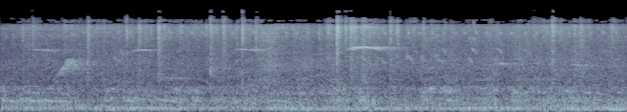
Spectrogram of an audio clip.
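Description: Domestic pigeons cooing in a loft over a steady low hum.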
